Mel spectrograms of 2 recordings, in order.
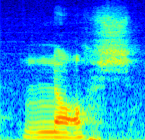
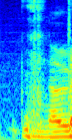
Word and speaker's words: Knos: So it's spelled like K-N-O-S, which would be something like nosh, maybe? – Nose? Don't get that wrong.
